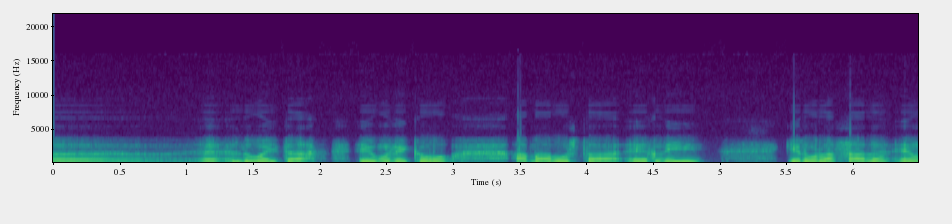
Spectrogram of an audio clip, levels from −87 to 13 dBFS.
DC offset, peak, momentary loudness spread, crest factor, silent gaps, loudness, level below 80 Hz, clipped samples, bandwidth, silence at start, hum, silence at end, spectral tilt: under 0.1%; -2 dBFS; 14 LU; 16 dB; none; -17 LUFS; -68 dBFS; under 0.1%; 5.8 kHz; 0 s; none; 0 s; -5.5 dB/octave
